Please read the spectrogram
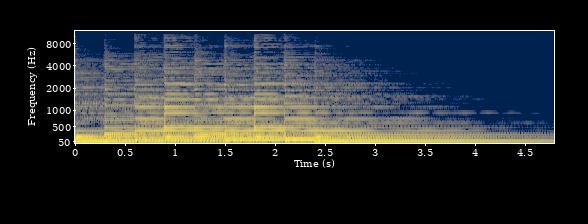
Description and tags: Acoustic Chord 1st 4th 7th
These sounds are samples taken from our 'Music Based on Final Fantasy' album which will be released on 25th April 2017.
Music-Based-on-Final-Fantasy, Sample, Acoustic, Chord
